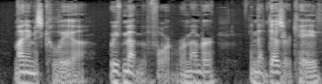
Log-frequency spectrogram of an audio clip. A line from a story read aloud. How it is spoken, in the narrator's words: I replied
